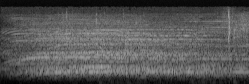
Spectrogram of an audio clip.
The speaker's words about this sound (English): Do you love sprouts or hate sprouts of the Brussels variety? Okay, give me a cheer if you love sprouts.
